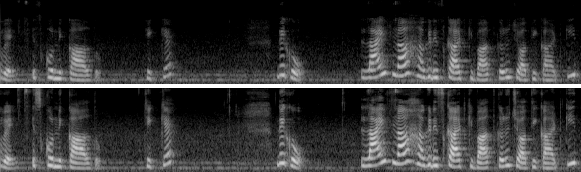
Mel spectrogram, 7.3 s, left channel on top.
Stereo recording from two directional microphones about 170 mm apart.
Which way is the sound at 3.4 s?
45° right (ahead or behind).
